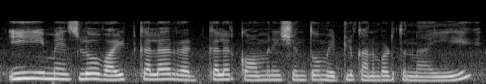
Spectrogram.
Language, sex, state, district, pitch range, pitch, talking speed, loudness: Telugu, female, Telangana, Hyderabad, 200-240 Hz, 215 Hz, 135 wpm, -16 LUFS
